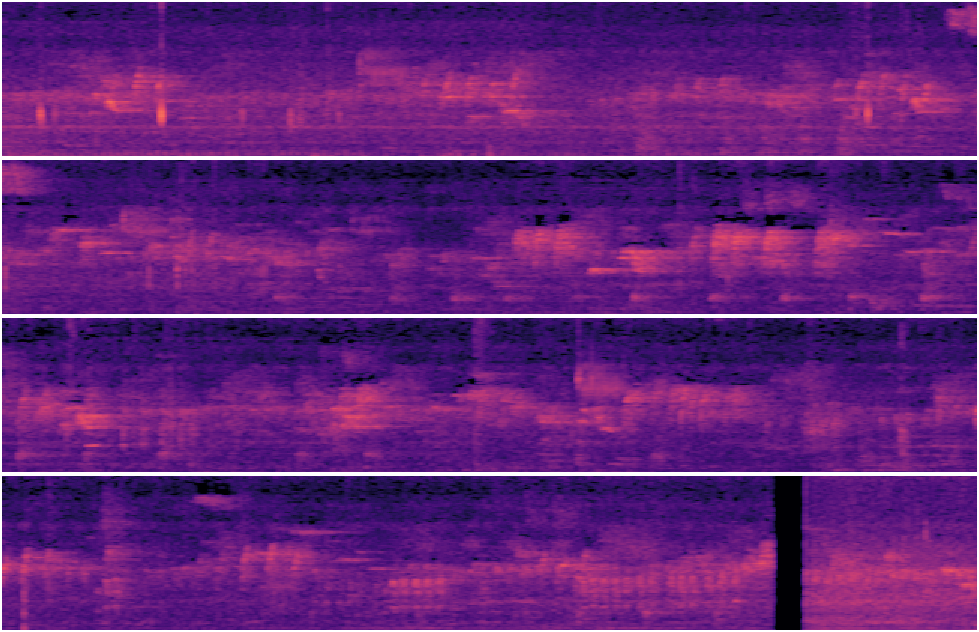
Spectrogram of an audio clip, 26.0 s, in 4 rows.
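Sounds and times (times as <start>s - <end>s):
low outdoor rumble: 0.0s - 11.1s
birds chirping and calling: 0.0s - 26.0s.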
